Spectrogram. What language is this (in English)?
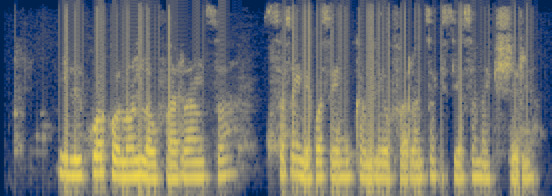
Swahili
